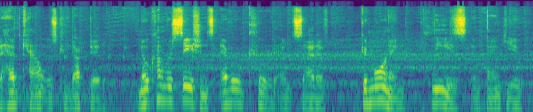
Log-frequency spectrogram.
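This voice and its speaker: With music in the background, a man speaks at a moderate pace using lively intonation. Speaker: narrator. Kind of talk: horror story narration.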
